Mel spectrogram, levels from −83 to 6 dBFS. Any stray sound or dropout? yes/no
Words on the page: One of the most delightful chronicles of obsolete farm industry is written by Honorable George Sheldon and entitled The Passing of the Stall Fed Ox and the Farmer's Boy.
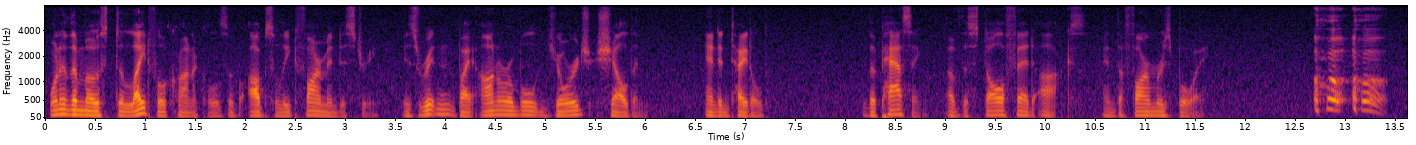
yes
